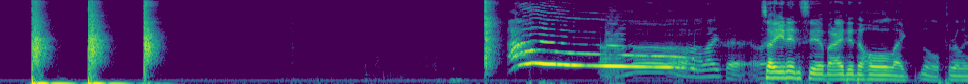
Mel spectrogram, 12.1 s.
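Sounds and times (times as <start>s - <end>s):
hand slaps: 0.4s - 2.2s, 6.0s - 6.4s
long wavering howl: 6.4s - 9.0s
speech: 9.5s - 12.1s.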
